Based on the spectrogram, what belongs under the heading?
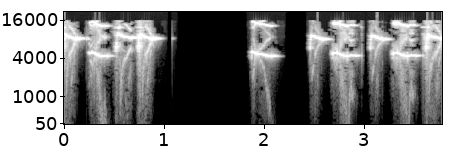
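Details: Coal tit song used as a training recording for cage birds: bursts of very high, sharp two-note phrases, each a whistled note dropping to a lower one, repeated quickly, with short silent breaks between bursts.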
